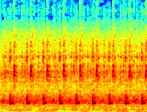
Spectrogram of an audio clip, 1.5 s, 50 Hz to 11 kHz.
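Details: 2010 Mitsubishi Pajero 6G74 V6 at idle: sharp, evenly spaced ticking knock about six times a second over the engine note; engine knocking.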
